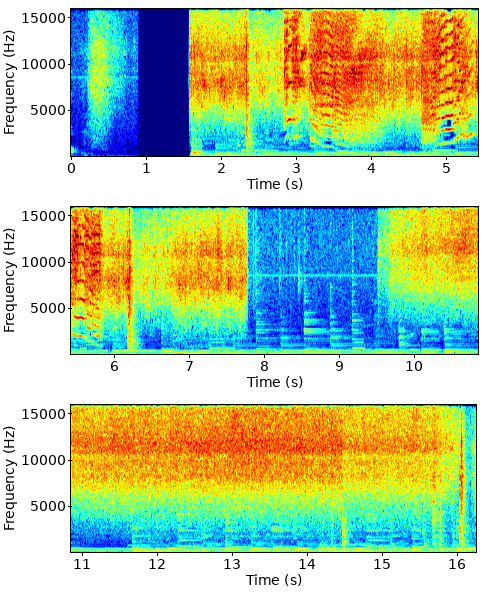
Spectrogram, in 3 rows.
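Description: Waffle batter sizzling in a hot 1883 Griswold cast iron waffle iron on a gas stove, with background music throughout. The sizzle is loudest from about two to six seconds in and again through the second half.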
